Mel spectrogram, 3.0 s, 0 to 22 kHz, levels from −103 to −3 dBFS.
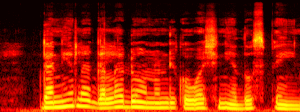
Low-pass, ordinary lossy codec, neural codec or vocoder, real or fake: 19.8 kHz; none; vocoder, 44.1 kHz, 128 mel bands every 256 samples, BigVGAN v2; fake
